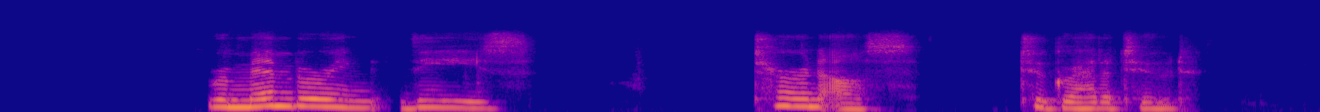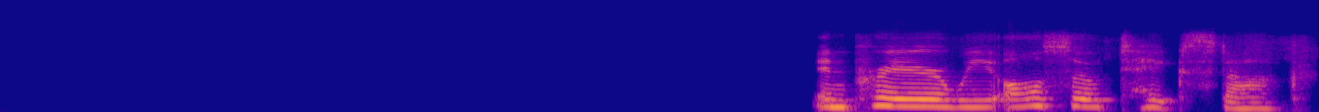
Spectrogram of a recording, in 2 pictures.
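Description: An older woman speaks calmly and slowly, close to a microphone, with long pauses.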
